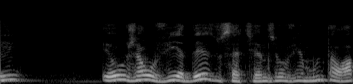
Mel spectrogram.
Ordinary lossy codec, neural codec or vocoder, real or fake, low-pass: none; none; real; 7.2 kHz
